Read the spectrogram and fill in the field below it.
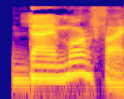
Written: dimorphite

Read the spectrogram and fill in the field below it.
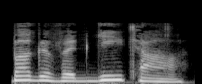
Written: Bhagavad Gita

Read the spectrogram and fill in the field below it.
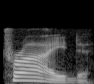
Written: tried

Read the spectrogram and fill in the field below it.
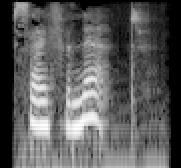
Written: siphonet

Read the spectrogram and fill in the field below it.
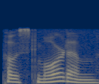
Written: postmortem

